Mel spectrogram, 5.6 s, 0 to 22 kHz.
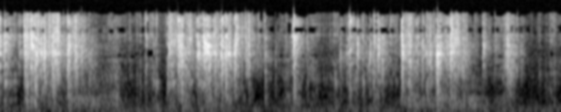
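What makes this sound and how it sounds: A solid, elongated bar of translucent yellow soap, held between fingers with long lilac nails, is cut and scraped with a utility knife blade into thin curls. The result is bright, crisp crinkling and scraping in uneven bursts with quiet gaps between them, with almost no low end and a tone centred near 3 kHz.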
